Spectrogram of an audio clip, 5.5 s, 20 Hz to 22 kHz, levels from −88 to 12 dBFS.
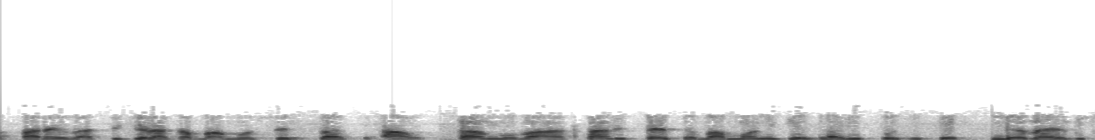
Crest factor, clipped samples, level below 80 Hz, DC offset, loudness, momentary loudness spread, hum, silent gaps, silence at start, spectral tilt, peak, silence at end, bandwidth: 14 dB; under 0.1%; -58 dBFS; under 0.1%; -15 LUFS; 6 LU; none; none; 0 s; -3.5 dB/octave; 0 dBFS; 0.05 s; 4.4 kHz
